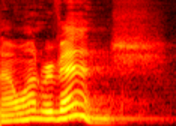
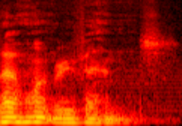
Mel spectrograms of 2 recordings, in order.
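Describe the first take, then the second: First: Revenge stressed, higher and slow; emphatic. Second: Much softer, lower, slow "revenge"; quiet. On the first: Preacher confesses his wish to the congregation with emphasis. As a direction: lean hard on "revenge". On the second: Preacher confesses his wish, praying quietly to God. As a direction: breathe "I want revenge" to God. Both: Real, not acted.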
